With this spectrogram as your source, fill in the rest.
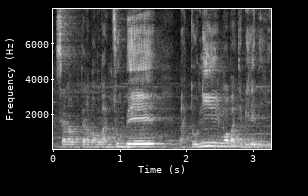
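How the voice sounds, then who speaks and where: A man with a Congolese accent, an actor being interviewed, talking casually in an animated, rambling way and repeating his phrases. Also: a little high, fairly quick. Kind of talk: casual interview, recounting career. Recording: very echoey reverberant room, music behind. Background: music.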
